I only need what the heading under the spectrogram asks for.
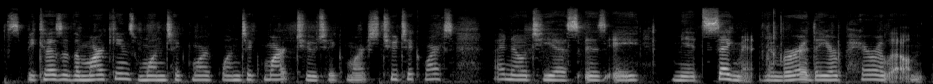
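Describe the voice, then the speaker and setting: A woman math teacher talking through review problems step by step, slightly hoarse from losing her voice. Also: medium pitch, level tone, a little slow, a little hiss or hum. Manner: patient, step-by-step explaining. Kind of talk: recorded math review lesson.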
